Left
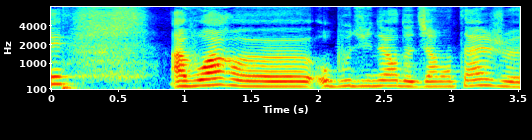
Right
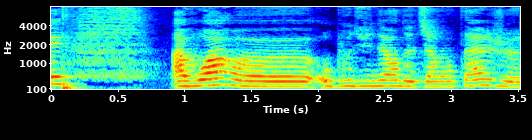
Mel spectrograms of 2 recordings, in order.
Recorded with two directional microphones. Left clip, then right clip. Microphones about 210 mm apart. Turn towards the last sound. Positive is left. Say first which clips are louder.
# left 4 dB
turn(degrees=45)  # may be behind; listen again after turning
